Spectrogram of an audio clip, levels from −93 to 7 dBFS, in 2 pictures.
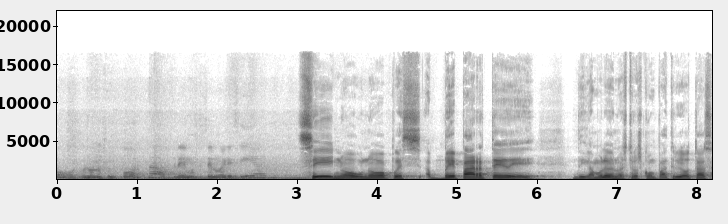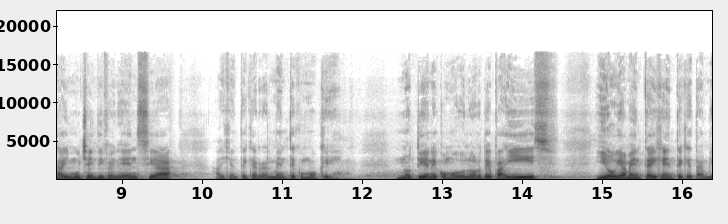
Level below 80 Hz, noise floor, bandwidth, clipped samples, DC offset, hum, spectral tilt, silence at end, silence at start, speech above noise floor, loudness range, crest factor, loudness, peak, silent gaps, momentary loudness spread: -52 dBFS; -46 dBFS; 17 kHz; under 0.1%; under 0.1%; none; -7 dB/octave; 0 s; 0 s; 24 dB; 7 LU; 18 dB; -21 LUFS; -4 dBFS; none; 16 LU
